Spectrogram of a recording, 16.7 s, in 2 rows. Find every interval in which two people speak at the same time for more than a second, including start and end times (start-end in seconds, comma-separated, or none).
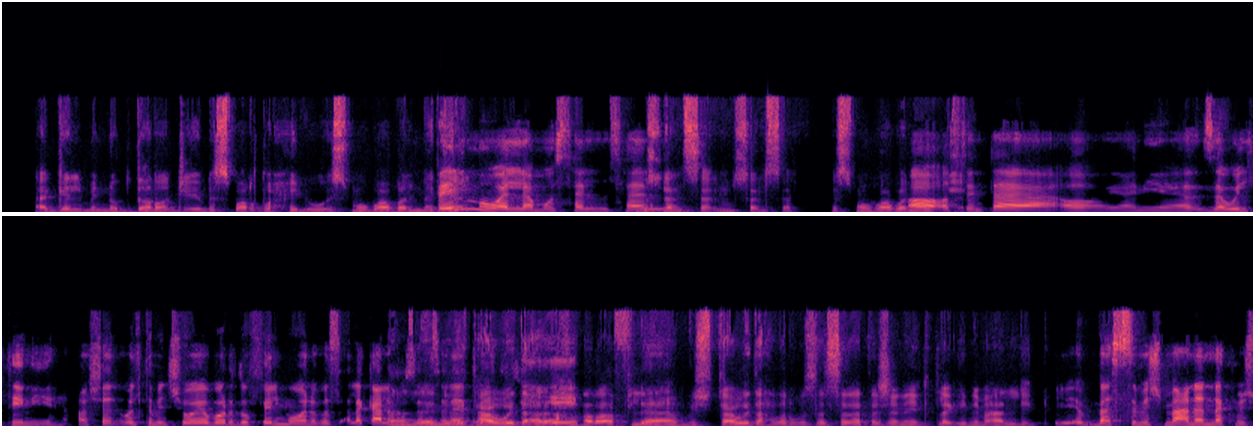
10.9-12.2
